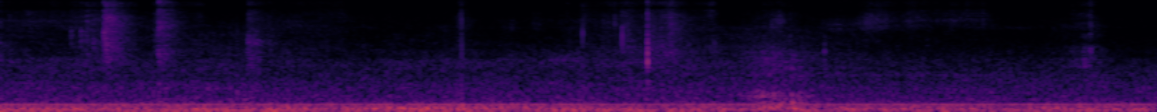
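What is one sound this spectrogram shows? Rubber gloves rub softly against skin.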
